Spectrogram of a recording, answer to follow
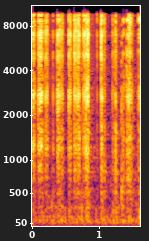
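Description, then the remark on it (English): A glass cutter scores a glass bottle with a rapid series of bright, gritty scratches, about five or six per second, steady in loudness and fairly hissy, with no voices. “You want to hear that cracking sound.”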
